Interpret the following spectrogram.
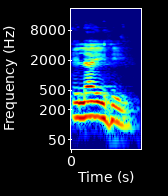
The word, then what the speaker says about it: ilayhi: So ilahu, when we pronounce them together, it is pronounced as ilay, and who is pronounced as he for the tajweed. So ilayhi, to him.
